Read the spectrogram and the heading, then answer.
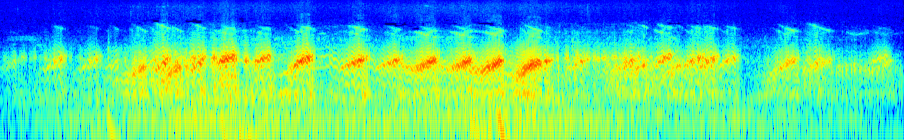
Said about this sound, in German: Und den Weinkeller, wo die Kröten unkten.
